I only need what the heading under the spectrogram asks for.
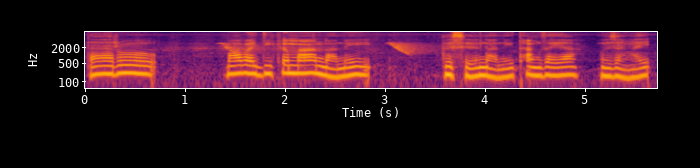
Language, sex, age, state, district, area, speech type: Bodo, female, 45-60, Assam, Baksa, rural, spontaneous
